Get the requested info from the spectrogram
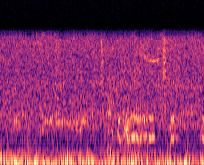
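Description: Backyard hens clucking faintly, a short run of soft calls about halfway through, over a steady low background rumble.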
